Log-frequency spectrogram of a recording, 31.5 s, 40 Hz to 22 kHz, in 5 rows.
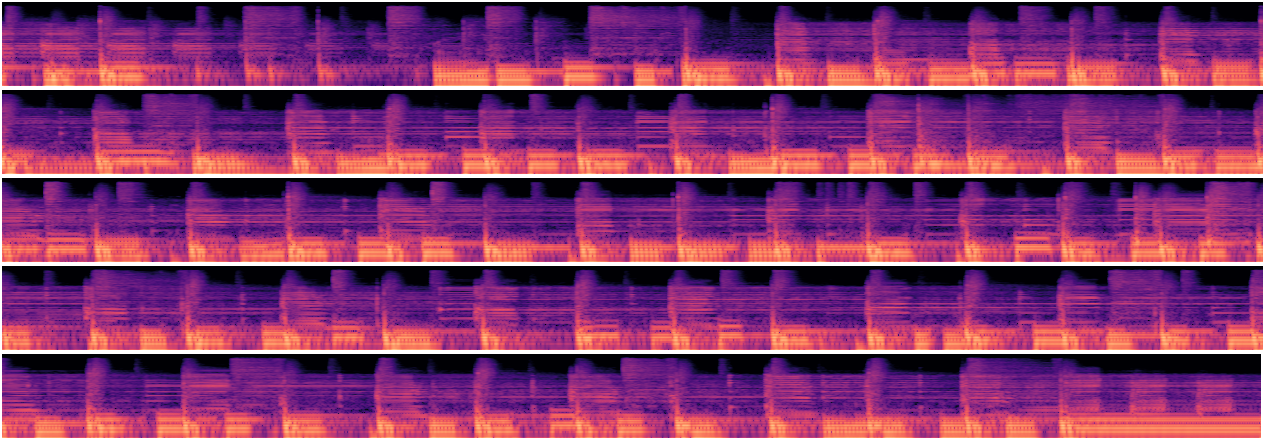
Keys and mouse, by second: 2.0-3.8 drag, 4.1-5.9 drag, 6.2 e, 8.1-10.0 drag, 8.9 g, 11.2 g, 11.4 ctrl+z, 12.0 ctrl+z, 15.8 middle click.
